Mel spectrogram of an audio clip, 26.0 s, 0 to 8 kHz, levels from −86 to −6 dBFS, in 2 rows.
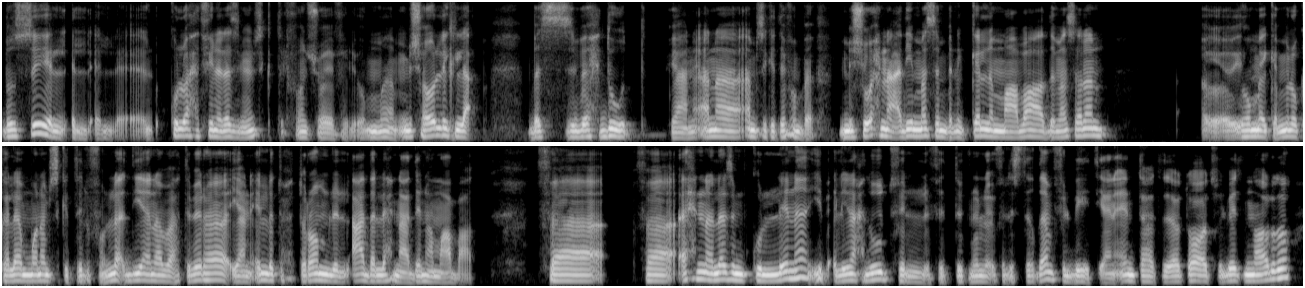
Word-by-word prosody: بُصّي 135 +9 +2
ال 120 - -2
ال - - -7 0.2
ال - - -9 0.2
كلّ 140 +1 +1
واحد 140 -3 -3
فينا 135 -2 +1
لازم 120 -3 0
يمسك 125 +4 -2
التليفون 115 - -6
شوية 105 -2 -3
في - - -12
اليوم 115 - -2
م 120 +1 0
مش 125 +1 +2
هاقول 145 +3 +3
لِك 145 -3 0
لأ، 125 -1 +1 0.5
بس 120 0 0
بحدود 130 +2 +1 0.3
يعني 110 0 -2
أنا 125 -3 +1
أمسك 125 -1 0
التليفون 125 +1 -1
ب - - -4 0.3
مش 120 +2 +3
وإحنا 145 0 +3
قاعدين 135 +4 +3
مثلًا 135 -2 +3
بنتكلّم 125 +3 +2
مع 115 -1 +2
بعض 125 -1 0
مثلًا، 140 +5 0 1.0
آآ - - -2
هُم 130 +1 +5
يكمّلوا 125 +1 +2
كلام 125 +1 +1
وأنا 125 +1 +1
أمسك 125 - -2
التليفون، 120 +3 -3
لأ 145 - +3
دي 135 +2 +1
أنا 125 -2 +1
باعتبرها 140 +5 0
يعني 110 -2 -2
قلة 135 -1 +1
إحترام 135 -5 +1
للقعدة 120 +2 0
اللي 120 +1 +1
إحنا 120 -4 -1
قاعدينها 110 +4 -1
مع 105 -3 -2
بعض، - - -9 0.6
ف - - -3 0.8
فإحنا 135 +5 0
لازم 145 -2 +4
كلّنا 140 +9 +3
يبقى 115 - -3
لينا 135 +2 +2
حدود 145 +4 0
في 125 - -3
ال 105 -4 -3
في - - -7
التكنولو 115 0 -3
في - - -13
الإستخدام 130 +7 -2
في 145 -4 -6
البيت، 115 -6 -2
يعني 90 0 -2
أنت 125 -1 +1
هت 110 -1 -4
هتقعد 115 +2 0
في - - -16
البيت 125 -1 0
النهارده، 145 +10 +3
125 Hz, 175 wpm, -24 LUFS, 120-140 Hz, 1.0 s, هُم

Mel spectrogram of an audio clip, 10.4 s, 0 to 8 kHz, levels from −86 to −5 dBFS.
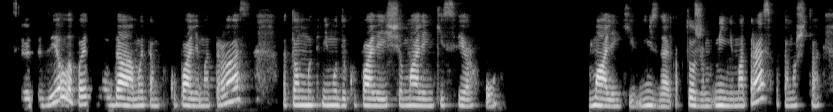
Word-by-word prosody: Всё - - -11
это 185 - -6
дело. 210 +1 +4
Поэтому 210 -1 -2
да, 190 -3 +7
мы 190 +1 0
там 180 -1 -6
покупали 190 -3 +1
матрас, 270 - +1 0.4
потом 195 -1 0
мы 195 0 +2
к 195 - -15
нему 195 -1 +1
докупали 185 0 +1
еще 185 +1 -3
маленький 185 -1 0
сверху 190 0 -6 1.0
маленький, 175 -3 +2
ну, - - -8
не 190 - +2
знаю 165 -2 -3
как, 200 - -12
тоже 185 -4 0
мини-матрас, 180 - +1
потому 185 -3 -7
что 195 0 -7
190 Hz, 150 wpm, -23 LUFS, 180-200 Hz, 1.0 s, да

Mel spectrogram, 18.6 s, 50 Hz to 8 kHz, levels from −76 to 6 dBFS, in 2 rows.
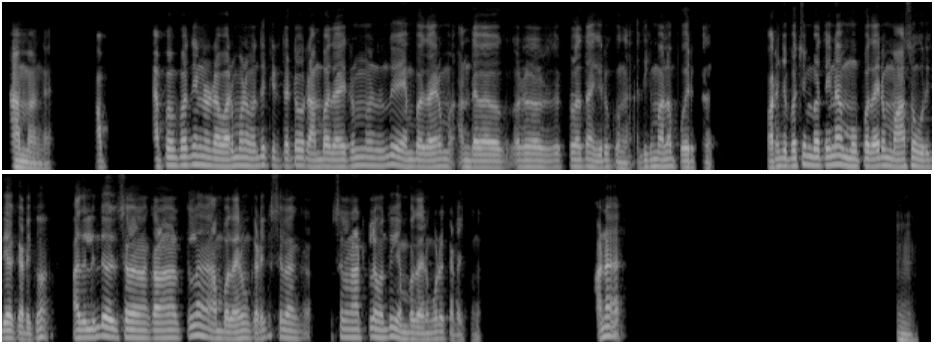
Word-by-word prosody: ஆமாங்க. 95 -6 +1 0.5
அப் - - -5 0.5
அப்ப 125 - -3
பார்த்தீங்கனா 150 +2 +1
என்னோட 140 -3 +3
வருமானம் 135 +2 +2
வந்து 150 +3 -2
கிட்டத்தட்ட 130 +1 -2
ஒரு 125 - +2
ரூ.50,000 120 +3 0
இருந்து 140 +3 -2
80,000 120 +1 +1
அந்த 115 -1 -1 0.4
ஒரு 115 +1 0 0.2
இதுக்குல்ல 115 +2 -2
தா 125 - +2
இருக்குங்க. 105 -5 -4
அதிகமலா 120 +3 -1
போயிருக்காதுங்க. 110 0 -4 0.5
குறஞ்சபட்ச 130 +5 +1
பாத்தீங்கனா 145 +3 +3
30,000 130 +2 +2
மாச 120 +3 +2
உறுதியா 130 +3 +2
கெடைக்கும். 120 +8 0 0.3
அதிலிருந்து 140 +4 +3 0.2
சில 140 - +6 0.2
காலத்தில 135 +5 +2 0.2
50,000 125 +1 +1
கெடைக்கும். 145 +9 -3
சில 135 -2 +1
க - - -9 0.3
சில 150 - -1
நாட்கள்ல 140 +1 +1
வந்து 150 +1 0
80 110 -1 0
கூட 120 - -2
கெடைக்குங்க. 90 -1 -8 1.2
ஆனா. - - +5 2.8
ம். 100 -4 -5
125 Hz, 130 wpm, -25 LUFS, 115-140 Hz, 2.8 s, சில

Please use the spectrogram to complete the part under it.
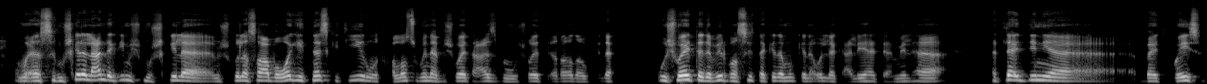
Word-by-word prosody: ما 165 +1 -1
أصل 175 +3 +3
المشكلة 165 +9 +4
اللي 215 -3 +7
عندك 205 -1 +4
دي 200 +4 -9
مش 195 -2 -7
مشكلة، 180 +3 0
مشكلة 160 +6 -2
صعبة 175 -1 +1
وواجهِت 185 +3 0
ناس 200 0 +3
كتير 195 +2 -6
واتخلّصوا 160 +2 -6
منها 170 -2 -1
بشوية 155 +3 -2
عَزم 150 -2 -8
وشوية 140 +3 -7
إرادة 145 -1 -10
وكده، 130 -1 -8 0.4
وشوية 200 +3 +8
تدابير 190 -2 +2
بسيطة 165 +1 -1
كده 165 +2 -2
ممكن 160 -1 -8
أقول 155 -1 -11
لك 145 - -7
عليها 145 +3 -7
تعملها، 145 +2 -7 0.5
هتلاقي 210 -2 +4
الدنيا 190 -1 +2 0.9
بقِت 150 -1 -2
كويسة. 175 0 0
165 Hz, 165 wpm, -24 LUFS, 150-190 Hz, 0.9 s, وشوية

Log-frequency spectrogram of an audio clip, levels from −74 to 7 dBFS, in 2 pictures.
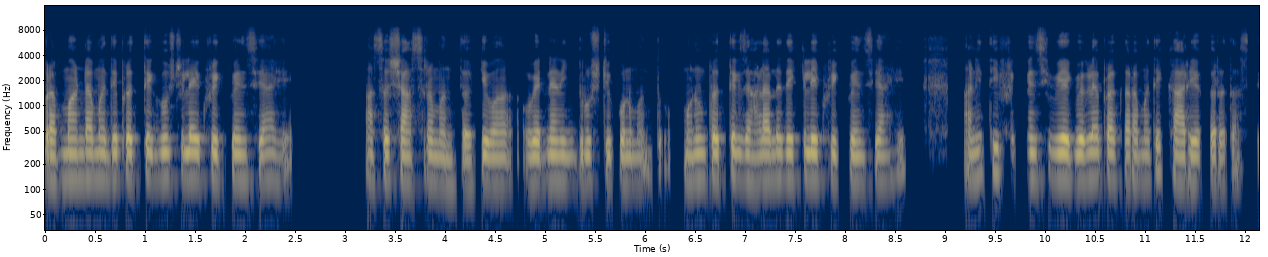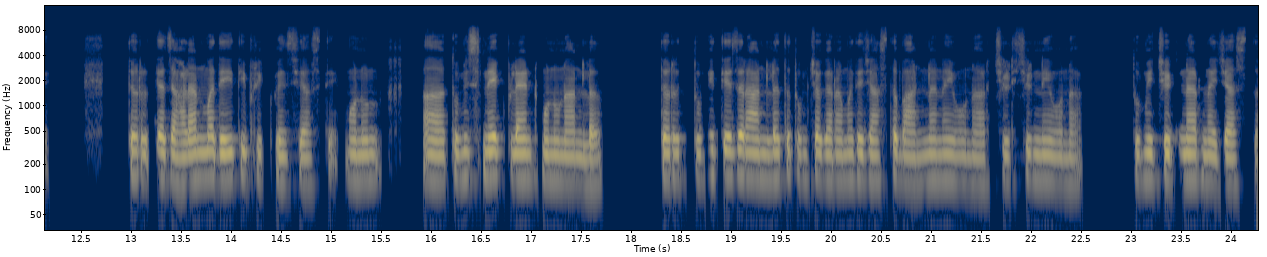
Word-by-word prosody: ब्रह्मांडामध्ये 135 +1 +2
प्रत्येक 135 0 +1
गोष्टीला 140 0 +2
एक 135 0 +3
फ्रिक्वेन्सी 135 0 0
आहे, 135 -2 -7 0.8
असं - - +1
शास्त्र 130 0 0
म्हणतं 115 -2 -2
किंवा 120 -1 +2 0.2
वैज्ञानिक 125 0 +2
दृष्टिकोन 125 0 -2
म्हणतो. 120 - -10 0.2
म्हणून 130 +1 0
प्रत्येक 135 0 +2
झाडालादेखील 135 +1 +1
एक 135 0 +5
फ्रिक्वेन्सी 125 -1 -2
आहे 130 +2 -8 0.6
आणि 140 +2 -2
ती 160 - +1
फ्रिक्वेन्सी 140 -3 -6
वेगवेगळ्या 135 0 +6
प्रकारामध्ये 130 +1 -1
कार्य 125 0 +3
करत 120 0 -2
असते. - - -15 0.8
तर 145 -2 +3
त्या 145 - +5
झाडांमध्येही 135 +1 +3
ती - - 0
फ्रिक्वेन्सी 125 -2 -3
असते. 120 0 -6
म्हणून 130 0 0 0.5
अ, - - +2 0.2
तुम्ही 140 +1 -1
स्नेक 140 0 +3
प्लांट 135 -1 +3
म्हणून 130 -1 0
आणलं, 120 -2 +1 0.6
तर 135 0 +4 0.2
तुम्ही 135 +3 -4
ते 145 - +5
जर 150 0 +5
आणलं, 135 0 +2
तर - - -1
तुमच्या 135 +1 0
घरामध्ये 130 0 0
जास्त 130 -1 -2
भांडणं 125 +1 -1
नाही 130 0 -1
होणार, 120 -1 -4
चिडचिड 130 +1 -5
नाही 130 0 -1
होणार. 120 -1 -5 0.5
तुम्ही 135 +1 0
चिडणार 135 0 +2
नाही 125 -1 +1
जास्त. 120 -1 -1
130 Hz, 145 wpm, -23 LUFS, 125-135 Hz, 0.8 s, वेगवेगळ्या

